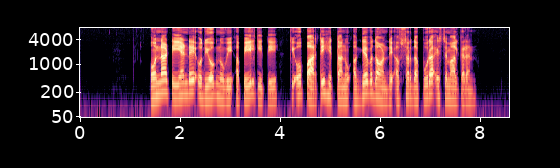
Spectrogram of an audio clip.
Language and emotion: Punjabi, neutral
